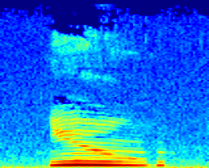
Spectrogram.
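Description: A kitten rubbing its body against a woman's feet gives one drawn-out, steady meow lasting about a second, then a tiny clipped follow-up sound, clear against a quiet background with no talking.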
